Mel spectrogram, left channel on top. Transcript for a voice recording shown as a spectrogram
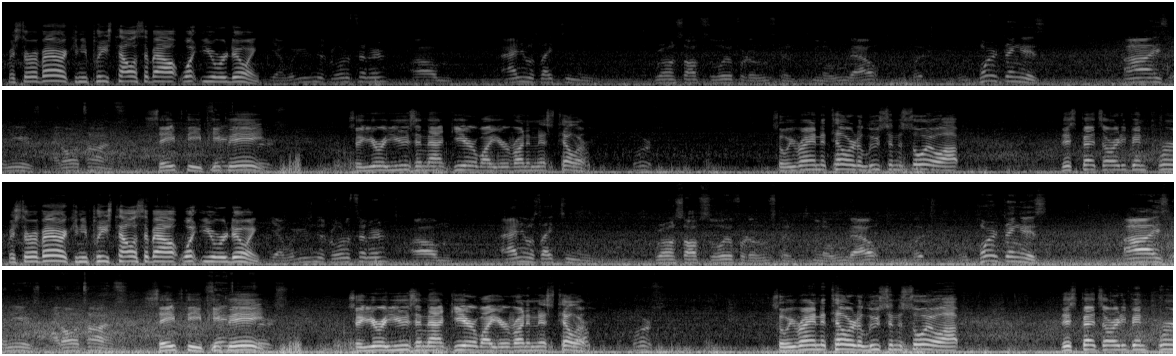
Mr. Rivera, can you please tell us about what you were doing? Yeah, we're using this rototiller. Annuals like to grow on soft soil for the roots to, root out. But the important thing is eyes and ears at all times. Safety, PPE. So you were using that gear while you're running this tiller? Of course. So we ran the tiller to loosen the soil up. This bed's already been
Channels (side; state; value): left; quieter; 10.5 dB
